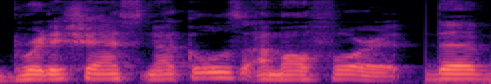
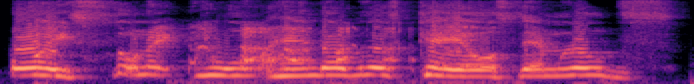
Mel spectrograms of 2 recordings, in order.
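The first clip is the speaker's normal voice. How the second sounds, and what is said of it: Bad British Idris Elba impression. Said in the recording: “That's a horrible Idris Elba. It's not a good Idris Elba... That's what all British accents sound like, though.”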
